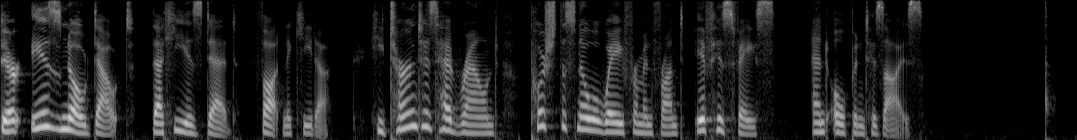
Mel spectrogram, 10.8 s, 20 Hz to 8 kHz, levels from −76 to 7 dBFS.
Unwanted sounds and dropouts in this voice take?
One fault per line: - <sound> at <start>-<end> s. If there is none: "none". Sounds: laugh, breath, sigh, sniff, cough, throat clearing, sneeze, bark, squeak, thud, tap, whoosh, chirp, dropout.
- squeak at 10.4-10.6 s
